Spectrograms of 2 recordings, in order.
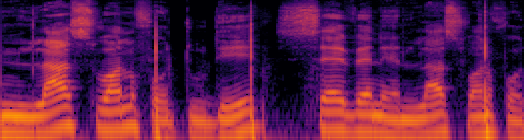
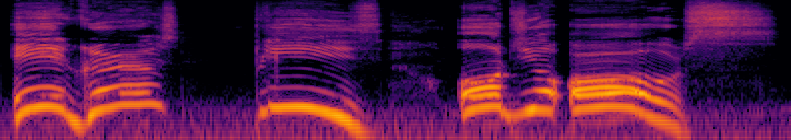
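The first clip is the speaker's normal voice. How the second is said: high, loud, drawn-out call; slow, high-pitched acted shout; acted plea to a shouting wife; 14 semitones higher, 6 dB louder, much slower than usual. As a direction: plead loudly, stretching "hold your horse". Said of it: "tu causes avec ta femme et puis elle crie sur toi".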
